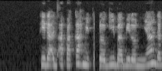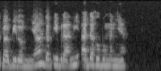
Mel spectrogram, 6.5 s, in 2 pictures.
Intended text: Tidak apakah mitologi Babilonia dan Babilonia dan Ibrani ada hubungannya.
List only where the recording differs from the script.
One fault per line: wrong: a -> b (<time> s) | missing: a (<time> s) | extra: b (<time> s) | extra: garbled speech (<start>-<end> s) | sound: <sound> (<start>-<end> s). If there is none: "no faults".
sound: dropout (1.9-2.0 s)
